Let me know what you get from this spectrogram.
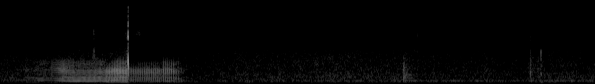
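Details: Little dog taking a quick nap after a busy day, letting out a short, rattling snore with a sharp click in the middle, followed by quiet and a couple of faint taps.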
